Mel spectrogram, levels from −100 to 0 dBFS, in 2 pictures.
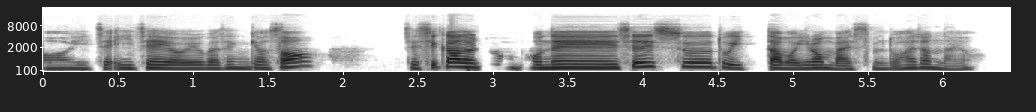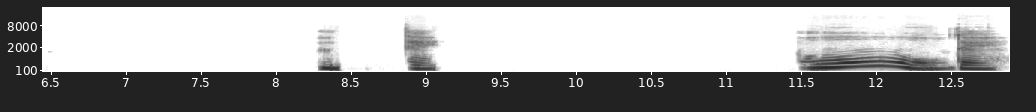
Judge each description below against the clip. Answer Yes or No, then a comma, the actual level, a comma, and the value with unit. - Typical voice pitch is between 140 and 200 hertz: Yes, high, 190 Hz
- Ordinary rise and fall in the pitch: Yes, average, 3.4 semitones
